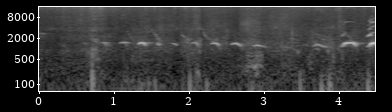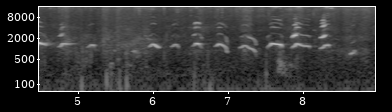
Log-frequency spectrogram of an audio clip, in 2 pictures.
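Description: Young puppies whimpering: a run of short, high-pitched cries, several a second, many dropping in pitch, with a few low thumps in between.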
